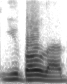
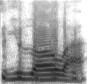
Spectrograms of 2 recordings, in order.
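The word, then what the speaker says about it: Ulloa: Starts with a U. Uloa. I almost said Ubola, but it's Uloa.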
